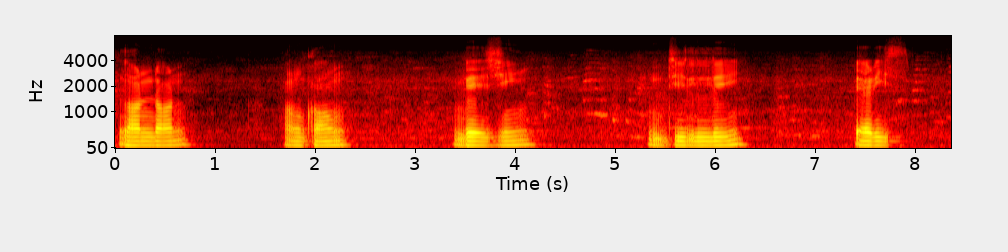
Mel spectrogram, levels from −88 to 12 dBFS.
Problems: background conversations at intervals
